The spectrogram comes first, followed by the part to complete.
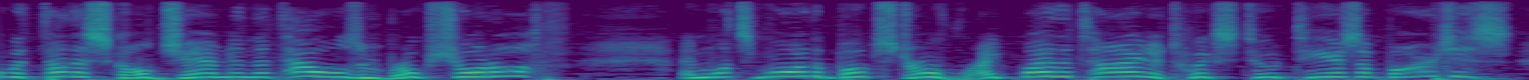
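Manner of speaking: high, loud, mounting excitement; astonished boatman, voice climbing; agitated riverside informer. Acted. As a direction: pile up each discovery, building to a high peak. Riderhood reports his startling find.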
